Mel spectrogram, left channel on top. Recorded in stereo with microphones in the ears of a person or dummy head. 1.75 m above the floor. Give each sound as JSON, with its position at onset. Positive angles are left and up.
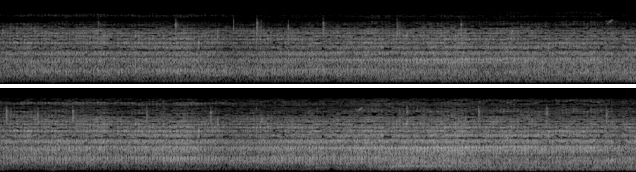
{"t": 0.0, "sound": "an engine running", "side_deg": -15}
